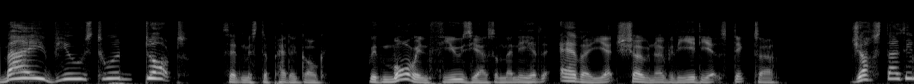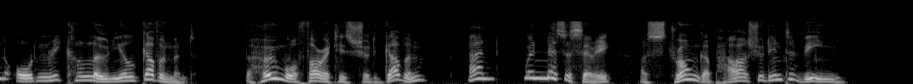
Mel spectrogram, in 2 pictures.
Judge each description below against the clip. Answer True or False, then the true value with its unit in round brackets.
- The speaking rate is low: True (130 wpm)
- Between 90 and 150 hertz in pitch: True (135 Hz)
